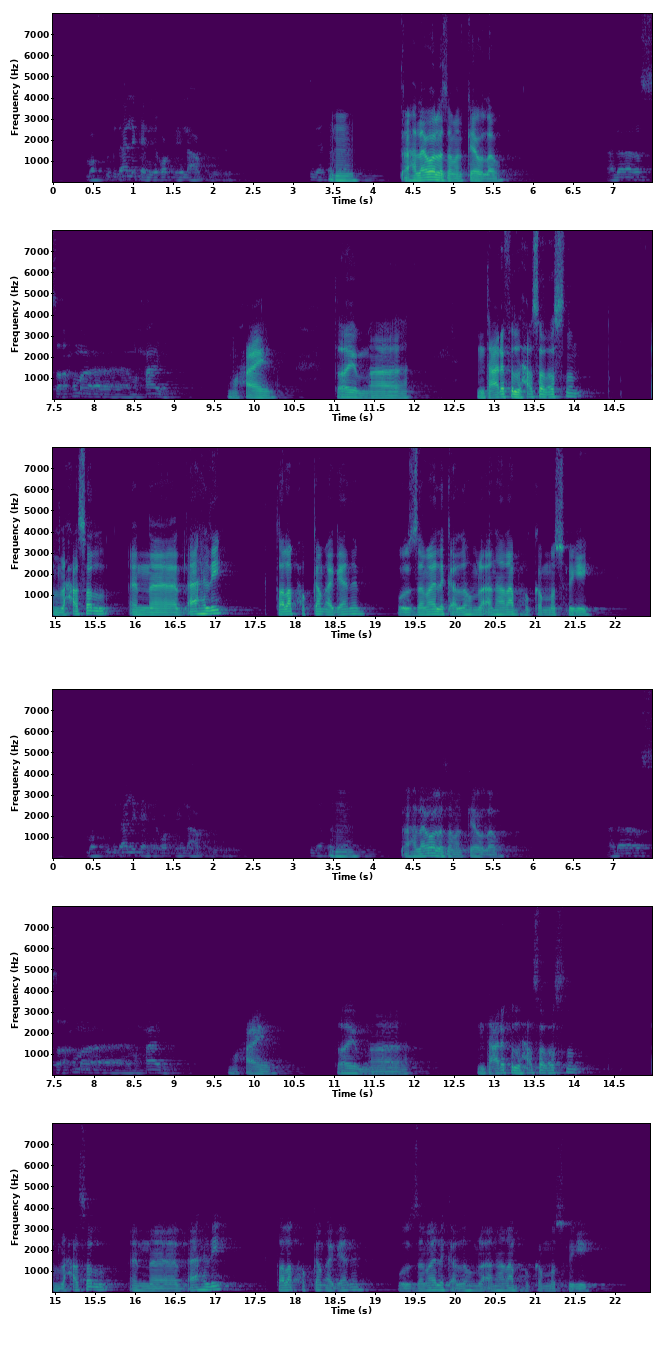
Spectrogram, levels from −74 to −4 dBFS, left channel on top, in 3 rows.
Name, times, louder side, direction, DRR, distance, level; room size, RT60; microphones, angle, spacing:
voice 1, 0.4-2.3 3.2-3.8 6.9-9.0 11.3-11.9, left 3 dB, 40° left, 1.1 m, -51 dB
voice 2, 3.4-3.8 4.3-5.7 9.7-10.3 11.0-11.9 12.8-14.1 15.0-17.1 17.8-18.9 19.3-21.7, left 9 dB, 90° left, 0.3 m, -33 dB
16.5 x 14.0 x 3.2 m
head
